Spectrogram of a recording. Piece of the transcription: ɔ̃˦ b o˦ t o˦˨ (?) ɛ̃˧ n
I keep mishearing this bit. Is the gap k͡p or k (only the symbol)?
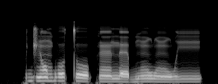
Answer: k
